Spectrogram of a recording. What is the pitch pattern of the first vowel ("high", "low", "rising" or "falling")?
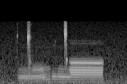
rising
